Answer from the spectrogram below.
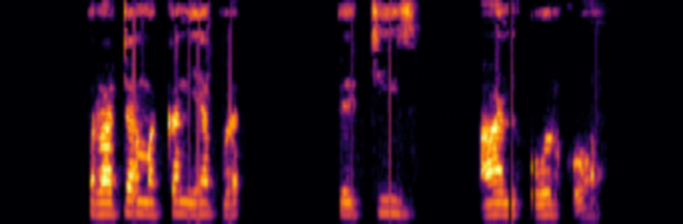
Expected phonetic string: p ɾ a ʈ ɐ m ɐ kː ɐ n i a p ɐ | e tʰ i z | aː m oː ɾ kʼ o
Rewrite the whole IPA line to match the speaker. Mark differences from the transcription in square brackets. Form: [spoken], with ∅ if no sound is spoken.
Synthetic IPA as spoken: p ɾ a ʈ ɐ m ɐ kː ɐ n [j] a p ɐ | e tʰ i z | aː [n] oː ɾ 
